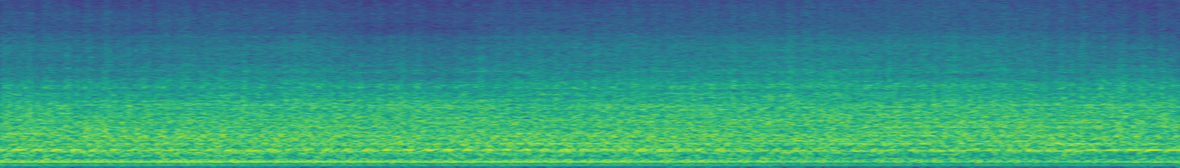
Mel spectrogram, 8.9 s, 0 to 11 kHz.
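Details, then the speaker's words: Ford 8600 diesel tractor under restoration, left running: steady drone with a constant, horrendous rough mechanical roar from under the floor. Drivetrain noise, cause unclear. "That little bit I left it running, there's a horrendous noise coming out from under the floor now. That noise I was telling you that makes it now move."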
